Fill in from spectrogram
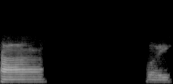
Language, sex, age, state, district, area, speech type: Hindi, male, 30-45, Madhya Pradesh, Harda, urban, conversation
